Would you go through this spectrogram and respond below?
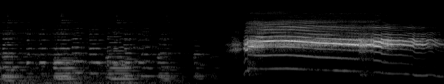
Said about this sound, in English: The woman's eyes bulge in her blanched face. She stares at you. Her hysterical shriek is like a door slamming out the laughter.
